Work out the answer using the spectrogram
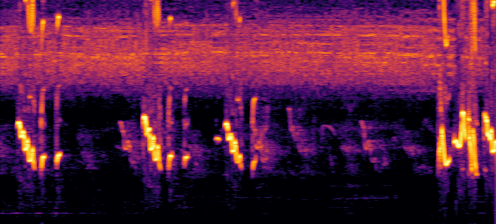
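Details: Lombok Lemon-bellied white-eye, male, meant for training and luring: spaced pairs of sharp high downslurred chirps with quiet gaps between, over a continuous thin high whine.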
